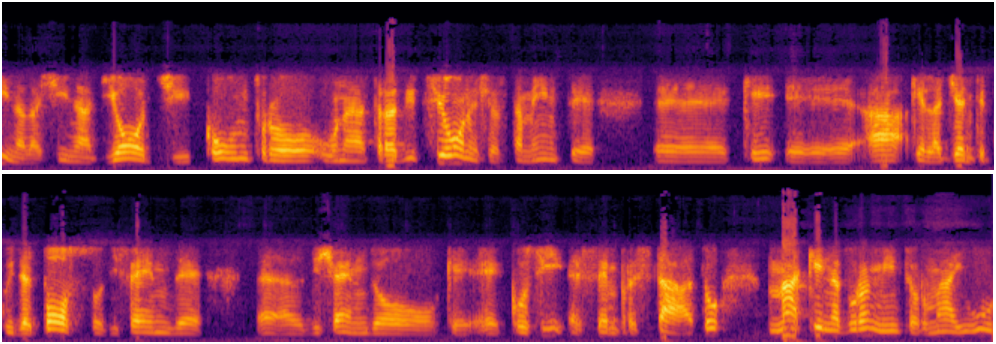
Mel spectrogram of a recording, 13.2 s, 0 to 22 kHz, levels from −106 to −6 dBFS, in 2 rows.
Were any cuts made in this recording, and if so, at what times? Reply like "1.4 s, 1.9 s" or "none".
6.0 s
